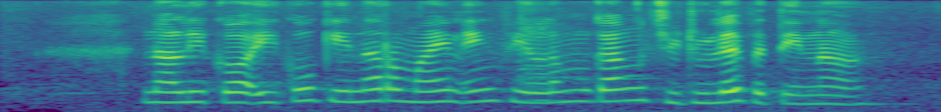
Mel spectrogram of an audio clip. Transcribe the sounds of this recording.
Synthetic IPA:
nalikɔikukinarmaɪnɪŋfiləmkaŋd̥ʒ̥ṳd̪̥ṳleb̥ə̤t̪ina

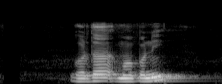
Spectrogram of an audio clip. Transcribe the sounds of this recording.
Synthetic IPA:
ɡʌrd̪amʌpʌni

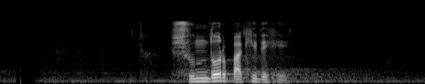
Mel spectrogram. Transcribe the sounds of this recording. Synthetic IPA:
ʃund̪oɾpakʰid̪ekʰe

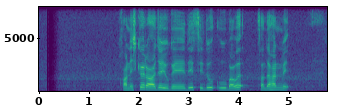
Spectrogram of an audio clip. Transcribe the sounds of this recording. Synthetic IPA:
kaniʃkəɾaːd͡ʒəjuɡəjeːd̪esid̪uʔuːbaʋəsand̪əɦanʋe

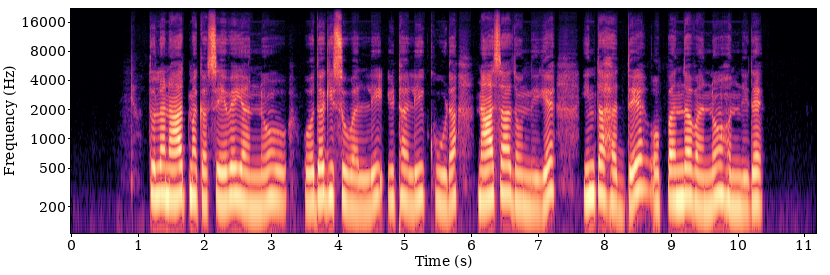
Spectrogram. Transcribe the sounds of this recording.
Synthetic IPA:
t̪ulɐnaːt̪mɐkɐseːʋɛjɐnːu | ɔd̪ɐɡisuʋɐlːiːʈɐlikuːɽɐnaːsaːd̪o̞nd̪iɡe̞int̪ɐɦɐd̪ːeɔpːɐnd̪ʱɐʋɐnːuɦo̞nd̪id̪e̞

